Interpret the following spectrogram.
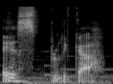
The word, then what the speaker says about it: explicar: Again, not the KS, not X. Explicar. S, explicar. Like there's a S here.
